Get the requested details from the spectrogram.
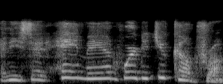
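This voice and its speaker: A man's raised, projected voice with an American accent, bright, sharp tone, lively intonation and moderate pace. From US Midwest, St. Louis. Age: 70s. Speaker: historian. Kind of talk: interview.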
